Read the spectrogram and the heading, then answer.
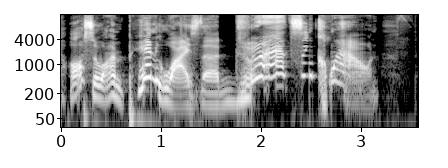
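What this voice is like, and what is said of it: Pennywise the Dancing Clown impression. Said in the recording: “I just realized midway through that I sounded like Pennywise. I had to kind of double down for that impression.”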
